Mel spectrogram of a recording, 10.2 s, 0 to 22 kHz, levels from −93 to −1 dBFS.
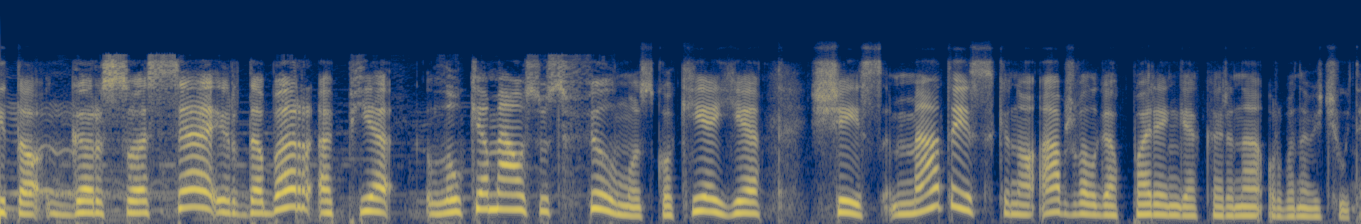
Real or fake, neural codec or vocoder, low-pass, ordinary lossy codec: real; none; 7.2 kHz; Opus, 24 kbps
